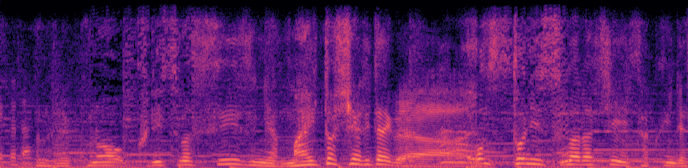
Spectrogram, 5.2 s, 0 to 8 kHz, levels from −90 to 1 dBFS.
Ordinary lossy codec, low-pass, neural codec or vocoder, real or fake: Opus, 24 kbps; 7.2 kHz; none; real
